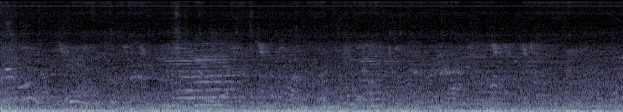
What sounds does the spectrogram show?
music from an unclear source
